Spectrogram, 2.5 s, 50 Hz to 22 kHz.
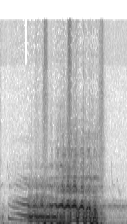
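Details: Horse on a mountain where a mother horse, a younger one and an approaching group of horses and donkeys lick a salt block, recorded from about 20 metres: a loud two-second whinny that glides down, then shakes in a quick wavering tremolo before cutting off.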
